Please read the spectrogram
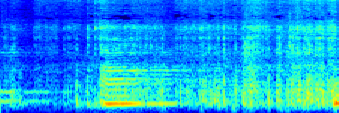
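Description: A man's voice through a handheld microphone: a short pause, then one syllable held on a steady pitch for about half a second before the talk goes on.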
